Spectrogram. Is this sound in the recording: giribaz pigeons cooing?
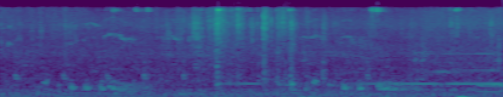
yes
